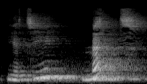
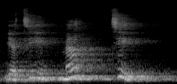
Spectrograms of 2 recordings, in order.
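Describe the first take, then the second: First: The final t has no vowel after it. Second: The final t is followed by an i vowel. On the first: "الإت اللي عليها السكون" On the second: "حطيت لها الكسرة"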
